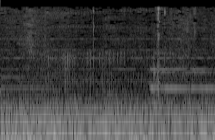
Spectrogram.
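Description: A cat, Jonesy, purrs steadily, a continuous low rumbling vibration with a brief faint tonal hum partway through, no voices.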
